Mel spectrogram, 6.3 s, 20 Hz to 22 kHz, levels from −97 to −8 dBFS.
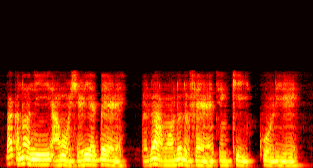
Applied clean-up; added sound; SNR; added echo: none; none; none; reverberation time 0.2 s.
